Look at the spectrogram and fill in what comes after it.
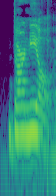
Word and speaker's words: Darnielle: Darnielle, okay.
